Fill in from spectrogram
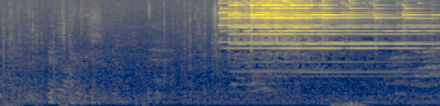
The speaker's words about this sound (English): I said that we would be having the ringing of the bells during the Eucharistic prayer. And that'll be for the first time since I don't know when. Now, the thing is, here's the bells. You want to hear what they sound like?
